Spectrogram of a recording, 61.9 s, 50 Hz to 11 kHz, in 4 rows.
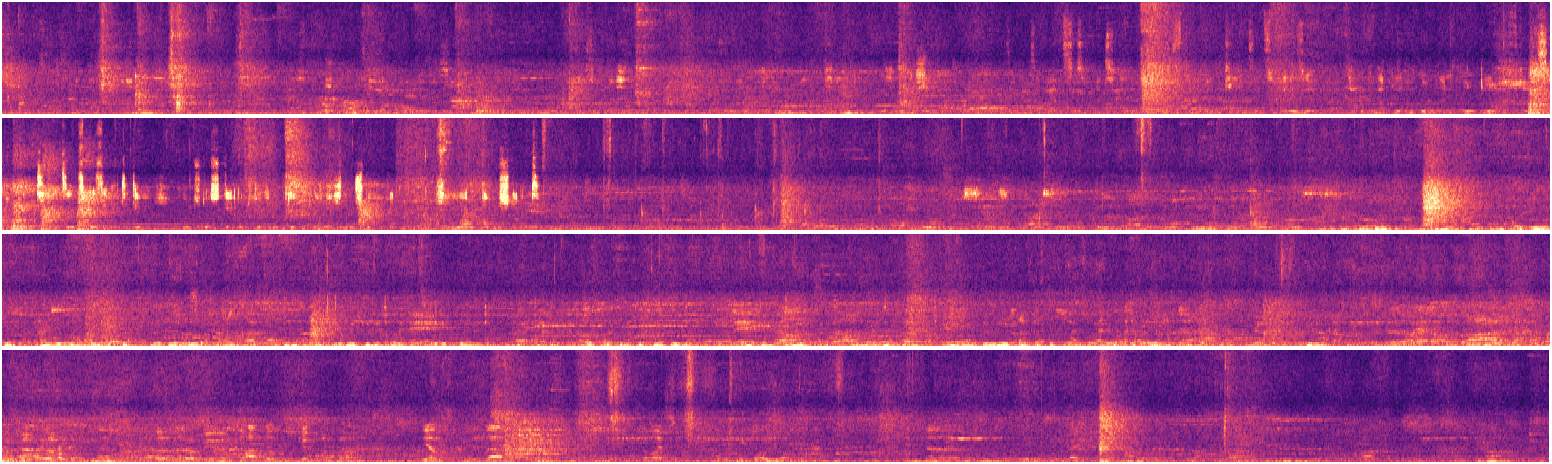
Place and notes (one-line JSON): {"title": "cologne, poll, rolshover str., baumarkt", "date": "2008-09-13 14:38:00", "description": "mittags im baumarkt, das kassenpiepsen, werbebotschaften mittels kleinstmonitoren, hintergrundsmusiken, fachtalk und farbanrührung mit spezial maschine\nsoundmap nrw - social ambiences - sound in public spaces - in & outdoor nearfield recordings", "latitude": "50.92", "longitude": "7.00", "altitude": "53", "timezone": "Europe/Berlin"}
